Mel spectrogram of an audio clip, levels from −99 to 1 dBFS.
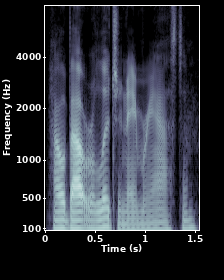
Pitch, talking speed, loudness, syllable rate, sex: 100 Hz, 230 wpm, -22 LUFS, 8.0 syllables/s, male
